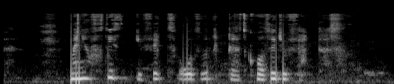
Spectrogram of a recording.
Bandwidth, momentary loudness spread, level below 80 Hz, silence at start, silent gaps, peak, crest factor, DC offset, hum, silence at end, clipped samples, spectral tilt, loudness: 11.5 kHz; 15 LU; -48 dBFS; 0.45 s; none; -2 dBFS; 22 dB; under 0.1%; none; 0.2 s; under 0.1%; -4.5 dB/octave; -22 LUFS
